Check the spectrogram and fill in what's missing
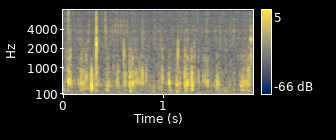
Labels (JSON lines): {"label": "biophony, sea urchins (Echinidae)", "recorder": "SoundTrap 600 or HydroMoth"}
